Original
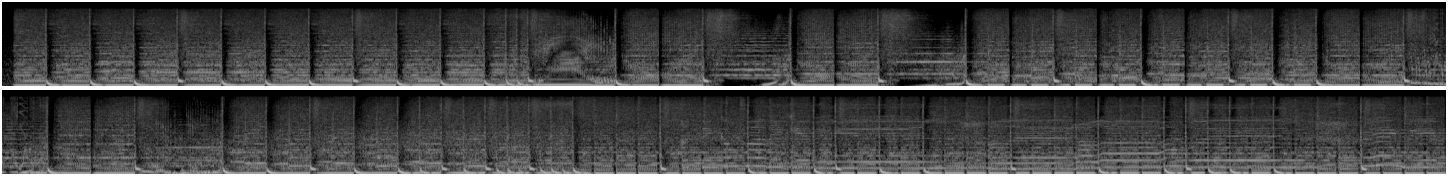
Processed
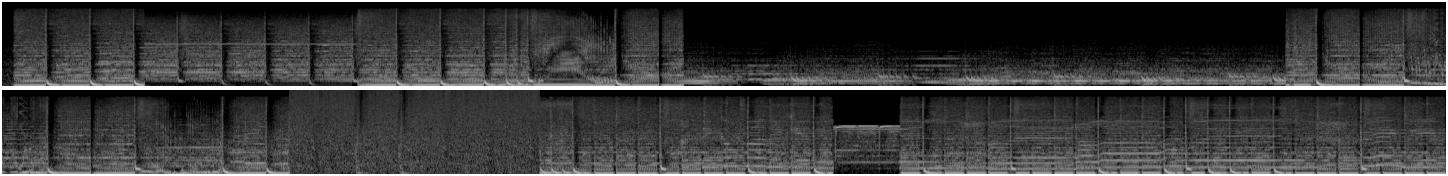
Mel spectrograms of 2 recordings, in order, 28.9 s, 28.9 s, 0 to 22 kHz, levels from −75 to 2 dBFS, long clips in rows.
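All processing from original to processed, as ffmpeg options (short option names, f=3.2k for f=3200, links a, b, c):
-filter_complex "[0:a]asettb=1/sr,asplit=3[a][b][c];[a]atrim=end=1.424[d];[b]atrim=start=1.42:end=3.56,asetpts=PTS-STARTPTS,afade=t=in:d=0.004:c=qsin,afade=t=out:st=2.136:d=0.004:c=qsin,highpass=450,lowpass=7.7k,acrusher=bits=9:dc=4:mix=0:aa=0.000001,aeval=exprs='val(0)+0.00708*sin(2*PI*2800*n/s)':c=same[e];[c]atrim=start=3.556[f];[d][e]acrossfade=d=0.004:c1=hsin:c2=qsin[g];[g][f]acrossfade=d=0.004:c1=qsin:c2=hsin,asettb=1/sr,asplit=3[h][i][j];[h]atrim=end=6.814[k];[i]atrim=start=6.81:end=12.84,asetpts=PTS-STARTPTS,afade=t=in:d=0.004:c=qsin,afade=t=out:st=6.026:d=0.004:c=qsin,aeval=exprs='val(0)*sin(2*PI*200*n/s)':c=same,bandpass=f=320:t=q:w=1.7,aecho=1:1:50|107.5|173.6|249.7|337.1:0.794|0.631|0.501|0.398|0.316,atrim=end_sample=265923[l];[j]atrim=start=12.836[m];[k][l]acrossfade=d=0.004:c1=hsin:c2=qsin[n];[n][m]acrossfade=d=0.004:c1=qsin:c2=hsin,asettb=1/sr,asplit=3[o][p][q];[o]atrim=end=17.314[r];[p]atrim=start=17.31:end=19.82,asetpts=PTS-STARTPTS,afade=t=in:d=0.004:c=qsin,afade=t=out:st=2.506:d=0.004:c=qsin,highpass=160,aeval=exprs='(mod(35.5*val(0)+1,2)-1)/35.5':c=same[s];[q]atrim=start=19.816[t];[r][s]acrossfade=d=0.004:c1=hsin:c2=qsin[u];[u][t]acrossfade=d=0.004:c1=qsin:c2=hsin,asettb=1/sr,asplit=3[v][w][x];[v]atrim=end=22.754[y];[w]atrim=start=22.75:end=23.42,asetpts=PTS-STARTPTS,afade=t=in:d=0.004:c=qsin,afade=t=out:st=0.666:d=0.004:c=qsin,equalizer=f=490:w=0.4:g=-4,lowpass=f=3.2k:t=q:w=0.5098,lowpass=f=3.2k:t=q:w=0.6013,lowpass=f=3.2k:t=q:w=0.9,lowpass=f=3.2k:t=q:w=2.563,afreqshift=-3800[z];[x]atrim=start=23.416[aa];[y][z]acrossfade=d=0.004:c1=hsin:c2=qsin[ab];[ab][aa]acrossfade=d=0.004:c1=qsin:c2=hsin"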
